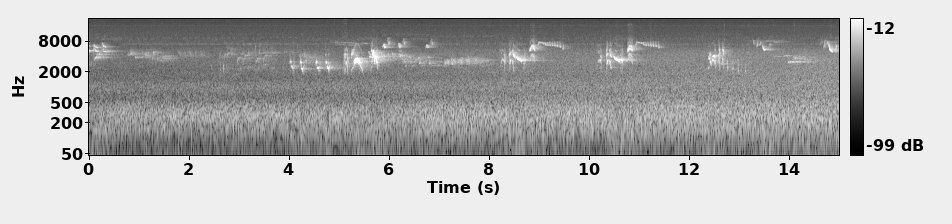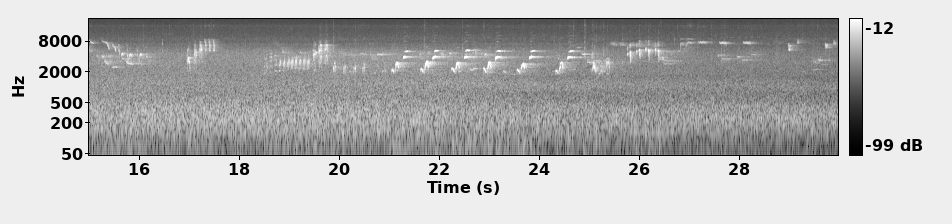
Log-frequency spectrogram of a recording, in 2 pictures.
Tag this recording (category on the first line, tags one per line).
Soundscapes > Nature
natural-soundscape
field-recording
raspberry-pi
soundscape
Dendrophone
alice-holt-forest
data-to-sound
phenological-recording
sound-installation
nature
